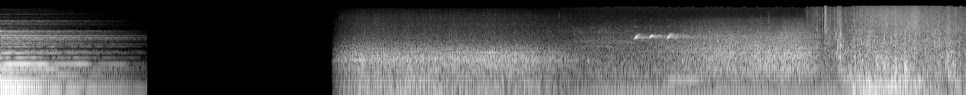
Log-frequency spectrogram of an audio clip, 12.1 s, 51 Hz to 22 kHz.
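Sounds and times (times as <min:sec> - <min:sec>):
bird chirping: 0:07.3 - 0:08.7.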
